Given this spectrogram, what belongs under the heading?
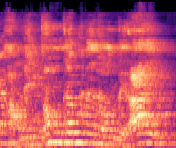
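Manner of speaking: slow, put-on voice of the flesh; greedy flesh voice. Preacher mocking the flesh's appetite, slow put-on voice.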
